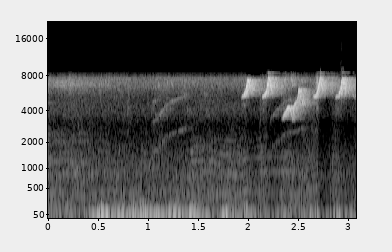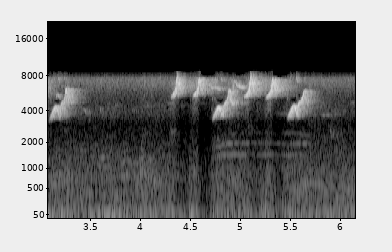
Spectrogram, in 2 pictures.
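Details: High, piercing song of a male cinereous tit used for training songbirds: two phrases of about six quick, sharp downward-sweeping notes each, roughly two seconds apart, with faint low rumbling noise early on.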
